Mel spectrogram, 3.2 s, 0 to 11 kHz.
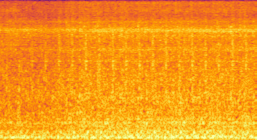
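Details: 1982 Ford F-150 with newly installed one-barrel carburetor, after initial adjustments: lumpy, uneven, shaking idle with irregular thumps about three per second; owner notes a vacuum line needing repair and two unconnected vacuum lines, cause unconfirmed; rough idle.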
